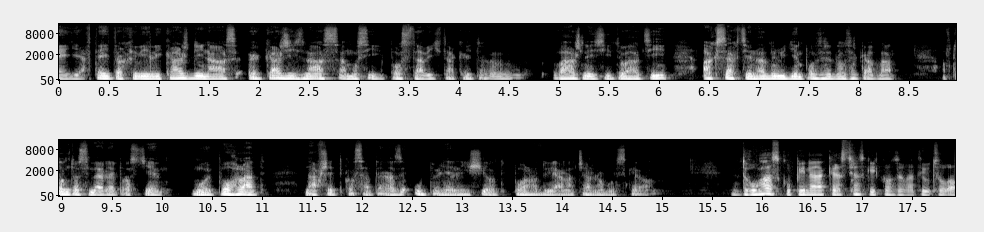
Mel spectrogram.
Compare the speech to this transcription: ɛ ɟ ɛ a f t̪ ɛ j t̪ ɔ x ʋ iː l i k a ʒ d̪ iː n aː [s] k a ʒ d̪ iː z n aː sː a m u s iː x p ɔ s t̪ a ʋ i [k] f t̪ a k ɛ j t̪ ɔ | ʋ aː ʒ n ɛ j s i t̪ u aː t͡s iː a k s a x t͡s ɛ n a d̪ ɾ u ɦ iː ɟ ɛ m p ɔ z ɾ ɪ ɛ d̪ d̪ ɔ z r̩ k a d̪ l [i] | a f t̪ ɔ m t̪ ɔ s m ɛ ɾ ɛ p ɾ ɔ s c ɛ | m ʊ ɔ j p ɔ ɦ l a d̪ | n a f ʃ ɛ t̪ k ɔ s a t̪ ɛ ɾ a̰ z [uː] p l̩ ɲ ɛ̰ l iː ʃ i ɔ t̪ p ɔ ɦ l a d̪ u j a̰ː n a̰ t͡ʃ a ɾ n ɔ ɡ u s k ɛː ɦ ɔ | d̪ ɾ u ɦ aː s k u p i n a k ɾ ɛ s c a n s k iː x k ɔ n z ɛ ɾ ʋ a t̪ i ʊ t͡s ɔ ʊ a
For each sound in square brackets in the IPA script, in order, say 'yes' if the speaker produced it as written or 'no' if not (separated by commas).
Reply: yes, no, no, yes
